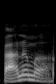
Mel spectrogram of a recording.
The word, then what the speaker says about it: Panama: The word banana basically has, which is the stress? So just look at this, banana. So na, basically the second syllable is the one that is stressed, and the third and the first are slightly less stressed. Okay, whereas Panama, basically the first syllable is stressed and the second and the third syllables are not stressed.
